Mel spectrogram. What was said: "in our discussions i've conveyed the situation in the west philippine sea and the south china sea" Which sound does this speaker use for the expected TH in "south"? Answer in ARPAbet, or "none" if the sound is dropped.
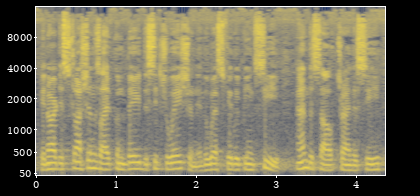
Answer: T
